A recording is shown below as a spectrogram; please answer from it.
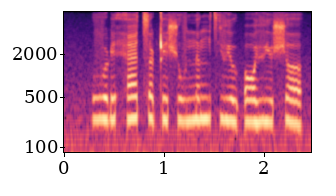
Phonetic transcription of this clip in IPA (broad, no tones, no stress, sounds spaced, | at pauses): v ʊ ɽ ɪ h æ t͡s ʌ ʈ ɪ ʃ ʊ v n ə ŋ i t͡s vʲ ɔ u̯ ʔ ɔ vʲ ə˞ ʃ ʌ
